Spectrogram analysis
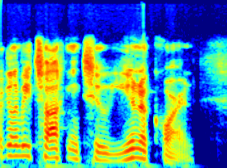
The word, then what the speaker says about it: Unikrn: to be talking to unicorn now it's spelled un I krn not the traditional way for for you spell unicorn but it's pronounced unicorn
